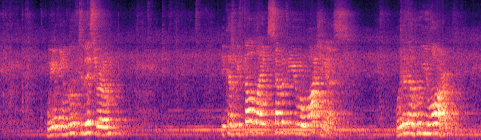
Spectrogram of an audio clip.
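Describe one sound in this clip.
A young man speaks in a low voice in an echoing space.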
